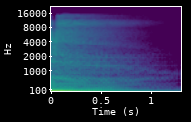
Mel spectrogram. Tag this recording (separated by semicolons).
sample; multi; synth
